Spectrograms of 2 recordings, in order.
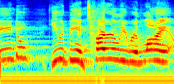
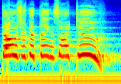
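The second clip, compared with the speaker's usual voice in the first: higher, pleading confession; imitating anguished Paul; 8 semitones higher, 3 dB louder than usual. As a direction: plead like a man who keeps failing. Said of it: "Paul in Romans seven who says".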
